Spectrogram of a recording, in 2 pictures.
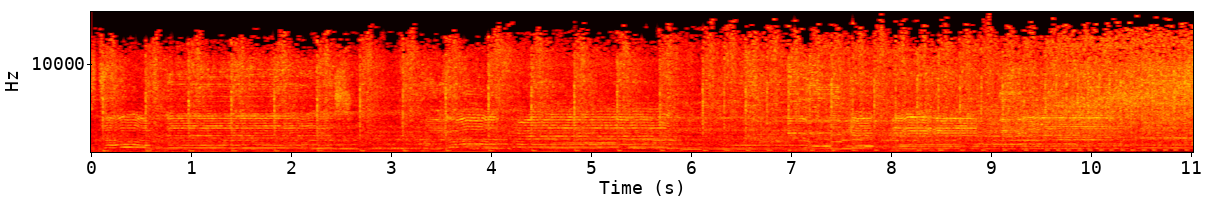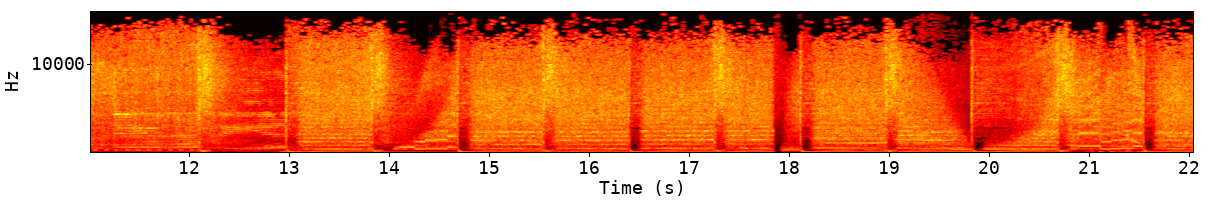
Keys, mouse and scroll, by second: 0.1 double click, 0.8 click, 1.6 scroll down 1, 2.3 click, 2.7 ctrl+c, 2.9 ctrl+v, 3.9 click, 7.7 ctrl+c, 7.8 ctrl+v, 8.6 click, 11.1 scroll up 1, 11.5 click, 12.2 scroll down 1, 14.7 click, 15.1 ctrl+c, 15.3 ctrl+v, 16.1 click, 20.6 click, 21.0-21.4 scroll down 1, 21.4 scroll up 1, 21.9 click.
